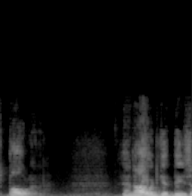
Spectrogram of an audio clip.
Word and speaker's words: Bolin: of Bolin b-o-l-i-n and the Americans pronounced Ballin as bowling and I would get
